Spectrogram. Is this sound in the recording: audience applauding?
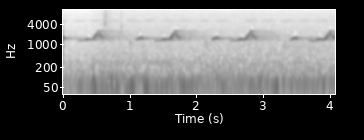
no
